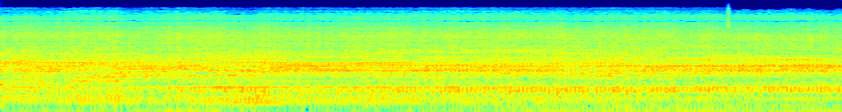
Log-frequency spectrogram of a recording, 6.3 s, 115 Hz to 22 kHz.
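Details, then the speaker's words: Generator after carburetor replacement for surging; about 61.5–61.7 Hz, 124 volts, carb screw changed nothing, governor screw sets rpm; steady even note, governor holds speed; no more surging, normal running. "I think he fixed the problem, folks. No more surging. No more surging."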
